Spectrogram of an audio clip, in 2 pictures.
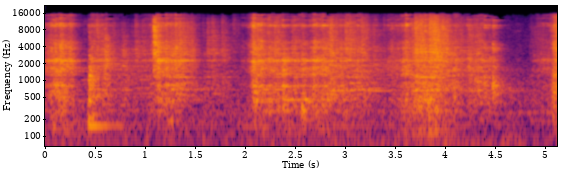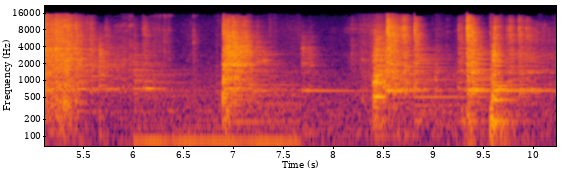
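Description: Metal clanking and rattling from an engine hoist's hook, chain and steel frame as a hanging engine is lifted and shifted: irregular knocks about once a second, some leaving a short ringing tone.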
